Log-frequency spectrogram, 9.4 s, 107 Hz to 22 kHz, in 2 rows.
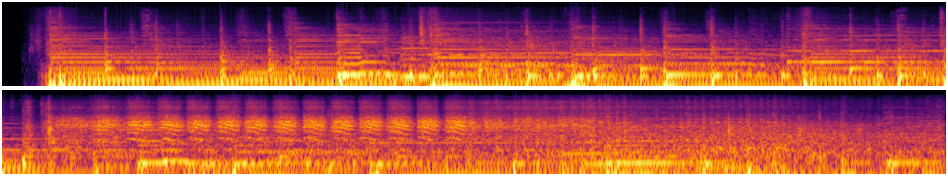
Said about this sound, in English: To capture air, Lamb and Paquette drive a truck towing a trailer full of empty tanks more than 4 hours south of Edmonton to Banff National Park.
